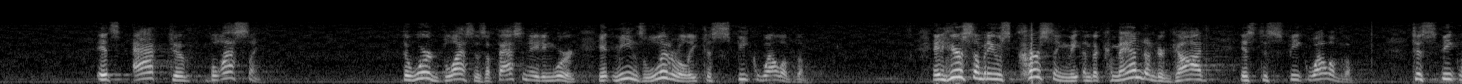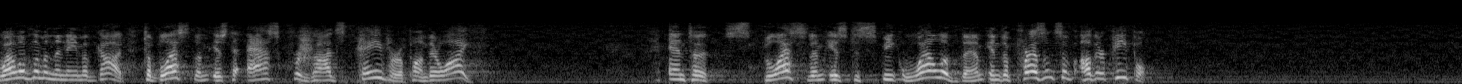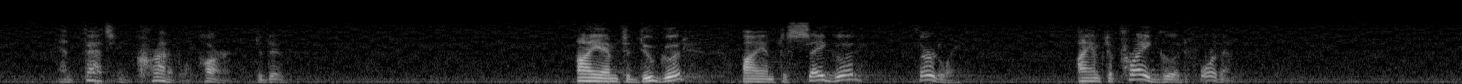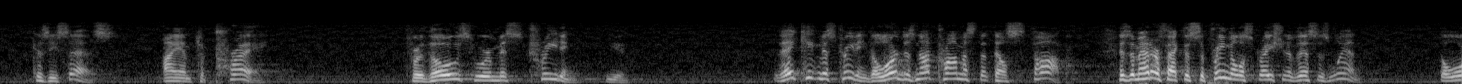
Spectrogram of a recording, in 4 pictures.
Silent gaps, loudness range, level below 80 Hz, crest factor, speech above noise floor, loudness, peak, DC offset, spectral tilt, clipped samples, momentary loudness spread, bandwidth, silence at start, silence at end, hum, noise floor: none; 14 LU; -58 dBFS; 22 dB; 29 dB; -23 LUFS; -4 dBFS; under 0.1%; -4.5 dB/octave; under 0.1%; 17 LU; 7.6 kHz; 0.95 s; 0 s; none; -52 dBFS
